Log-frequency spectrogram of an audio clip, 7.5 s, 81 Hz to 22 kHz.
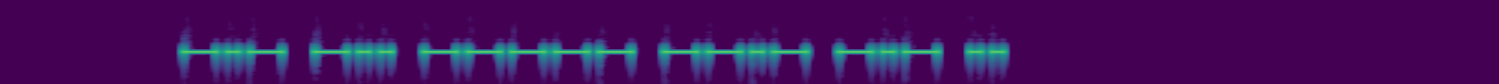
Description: Morse code, heard as a keyed tone, about 22 wpm, 700 Hz. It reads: KD0QKI
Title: USA Call Signs - 6 Characters - Repeated 2x - 22wpm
